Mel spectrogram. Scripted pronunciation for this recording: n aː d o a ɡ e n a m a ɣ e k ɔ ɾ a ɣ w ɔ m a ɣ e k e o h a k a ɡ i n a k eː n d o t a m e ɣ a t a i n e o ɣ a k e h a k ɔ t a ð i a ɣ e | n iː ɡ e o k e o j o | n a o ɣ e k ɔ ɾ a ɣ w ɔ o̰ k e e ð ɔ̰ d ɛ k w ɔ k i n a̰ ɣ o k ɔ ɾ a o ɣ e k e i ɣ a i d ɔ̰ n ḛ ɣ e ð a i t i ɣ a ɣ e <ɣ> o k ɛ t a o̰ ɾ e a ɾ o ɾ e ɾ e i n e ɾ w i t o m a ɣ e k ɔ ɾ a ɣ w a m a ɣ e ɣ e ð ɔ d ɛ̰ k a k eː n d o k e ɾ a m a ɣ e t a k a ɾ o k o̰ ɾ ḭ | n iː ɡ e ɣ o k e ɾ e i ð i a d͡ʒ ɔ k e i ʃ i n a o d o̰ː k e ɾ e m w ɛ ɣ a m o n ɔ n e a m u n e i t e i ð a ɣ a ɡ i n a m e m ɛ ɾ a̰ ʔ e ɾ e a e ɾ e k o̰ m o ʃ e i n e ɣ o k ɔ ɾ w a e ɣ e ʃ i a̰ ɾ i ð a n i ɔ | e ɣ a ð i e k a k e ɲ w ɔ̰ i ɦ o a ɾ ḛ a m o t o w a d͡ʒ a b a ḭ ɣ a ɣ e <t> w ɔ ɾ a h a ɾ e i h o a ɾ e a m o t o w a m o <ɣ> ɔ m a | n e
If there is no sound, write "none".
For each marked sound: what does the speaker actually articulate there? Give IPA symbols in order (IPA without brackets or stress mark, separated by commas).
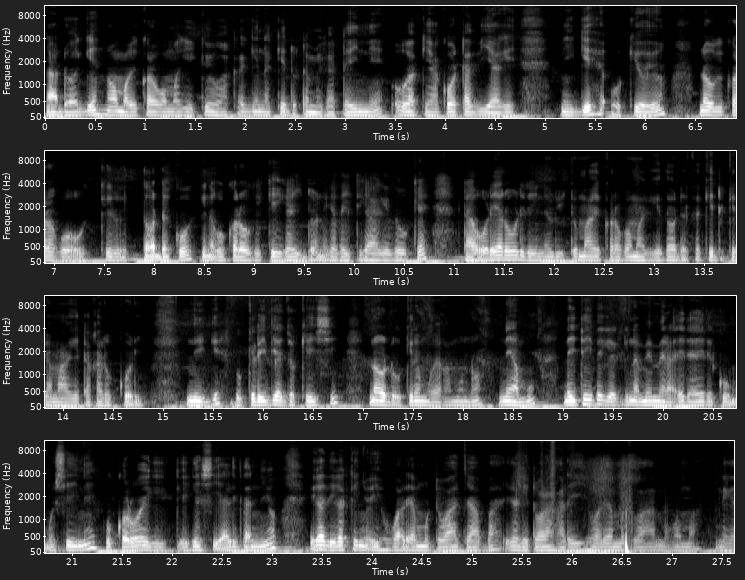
ð, t, ɣ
